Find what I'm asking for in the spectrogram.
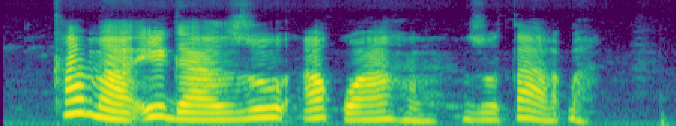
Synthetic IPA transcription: ka˦ma˨ɪ˦ɡa˨a˨zʊ˦a˦kʷa˦ɦʊ˨zʊ˨ta˦˨a˨k͡pa˨

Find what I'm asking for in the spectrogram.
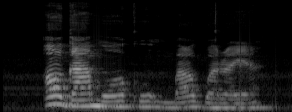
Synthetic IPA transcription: ɔ˦ɡa˨a˦mʊ˨ɔ˦kʊ˦ŋ͡m̩˨ɡ͡ba˨ɔ˦ɡʷa˨ɾa˨ja˦

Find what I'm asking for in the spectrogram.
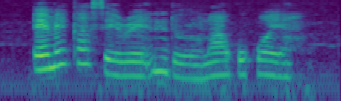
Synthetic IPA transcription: e˦me˦ka˦se˨ɾe˨n̩˦do˨ɾʊ˨na˦kʷʊ˦kʷɔ˦ja˦

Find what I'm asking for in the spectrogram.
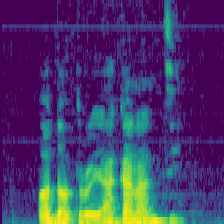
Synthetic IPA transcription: ɔ˦dɔ˨tʊ˨ɾʊ˨ja˦ka˦na˨n̩˨ti˨

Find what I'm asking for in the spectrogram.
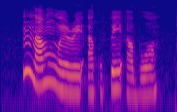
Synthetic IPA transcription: n̩˦na˨m̩˦ŋʷe˨ɾe˨ʔa˨kʊ˨pe˦ʔa˨bʊ˨ɔ˦

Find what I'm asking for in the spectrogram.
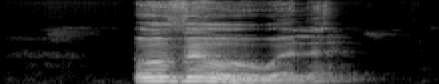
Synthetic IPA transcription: o˦ve˦o˨we˨lḛ˨

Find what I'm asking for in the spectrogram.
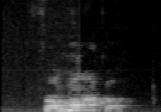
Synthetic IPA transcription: fʊ˨ɦʊ˦ɔ˦kʊ˧

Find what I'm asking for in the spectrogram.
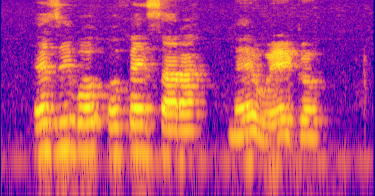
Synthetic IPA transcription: e˦zi˦bo˦o˦fe˦n̩˨˦sa˦ɾa˦ | ne˨e˦we˨e˦ɡo˦

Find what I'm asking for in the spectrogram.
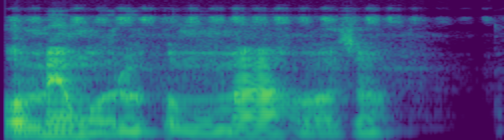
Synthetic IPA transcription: o˦me˦ŋʷo˨ɾo˨o˨mu˨ma˦a˦ɦʊ˨ɔ˨zɔ˦

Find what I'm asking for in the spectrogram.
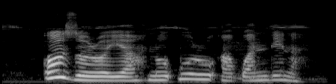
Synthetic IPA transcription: o˦zo˨ɾo˨ja˦no˨k͡pu˦ɾu˦ʔa˨kʷa˨n̩˦dɪ˦na˨

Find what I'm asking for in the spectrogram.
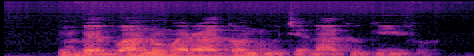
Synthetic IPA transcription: m̩˦be˨bʊ˨a˦nʊ˦ŋʷe˦ɾa˦kɔ˦nu˨˦t͡ʃe˨na˦kʊ˦ki˦fo˨

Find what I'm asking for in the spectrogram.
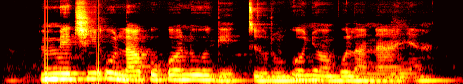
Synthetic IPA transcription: m̩˦me˦t͡ʃi˦ʊ˦la˨˦kʷʊ˦kʷɔ˦no˦ɡe˨tu˨ɾu˨o˦ɲe˦ɔ˦˨bʊ˦la˨na˨a˦ɲa˦

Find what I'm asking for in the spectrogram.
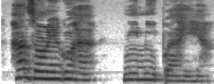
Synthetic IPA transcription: ha˦zɔ˦ɾe˦ɡo˦ɦa˦ | ni˦mi˦i˨k͡po˨a˦ɦɪ˦ɦja˦

